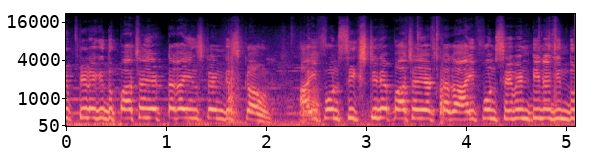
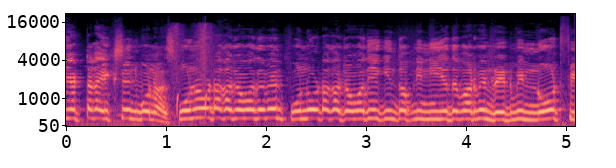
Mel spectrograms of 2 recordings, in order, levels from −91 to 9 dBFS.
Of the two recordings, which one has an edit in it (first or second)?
second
